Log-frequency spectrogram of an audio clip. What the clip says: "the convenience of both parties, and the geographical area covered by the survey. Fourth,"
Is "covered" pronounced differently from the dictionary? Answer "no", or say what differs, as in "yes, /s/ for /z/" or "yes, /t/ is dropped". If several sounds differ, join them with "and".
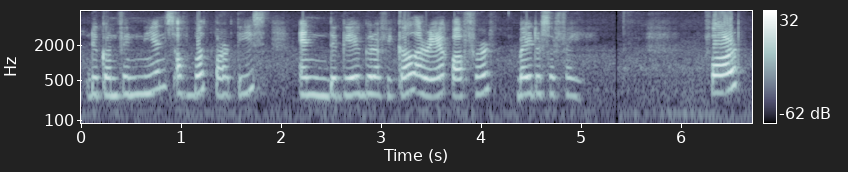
yes, /f/ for /v/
